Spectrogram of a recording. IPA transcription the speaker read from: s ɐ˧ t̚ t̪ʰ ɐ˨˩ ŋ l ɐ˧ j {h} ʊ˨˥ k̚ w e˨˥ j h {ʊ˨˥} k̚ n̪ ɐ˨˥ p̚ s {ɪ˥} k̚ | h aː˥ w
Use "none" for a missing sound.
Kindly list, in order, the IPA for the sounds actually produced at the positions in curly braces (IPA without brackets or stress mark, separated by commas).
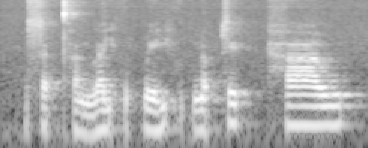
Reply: h, ʊ˨, ɪ˥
